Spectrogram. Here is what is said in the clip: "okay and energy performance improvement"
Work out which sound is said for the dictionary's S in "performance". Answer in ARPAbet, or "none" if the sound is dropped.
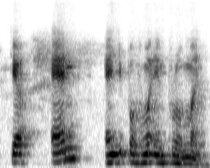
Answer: none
